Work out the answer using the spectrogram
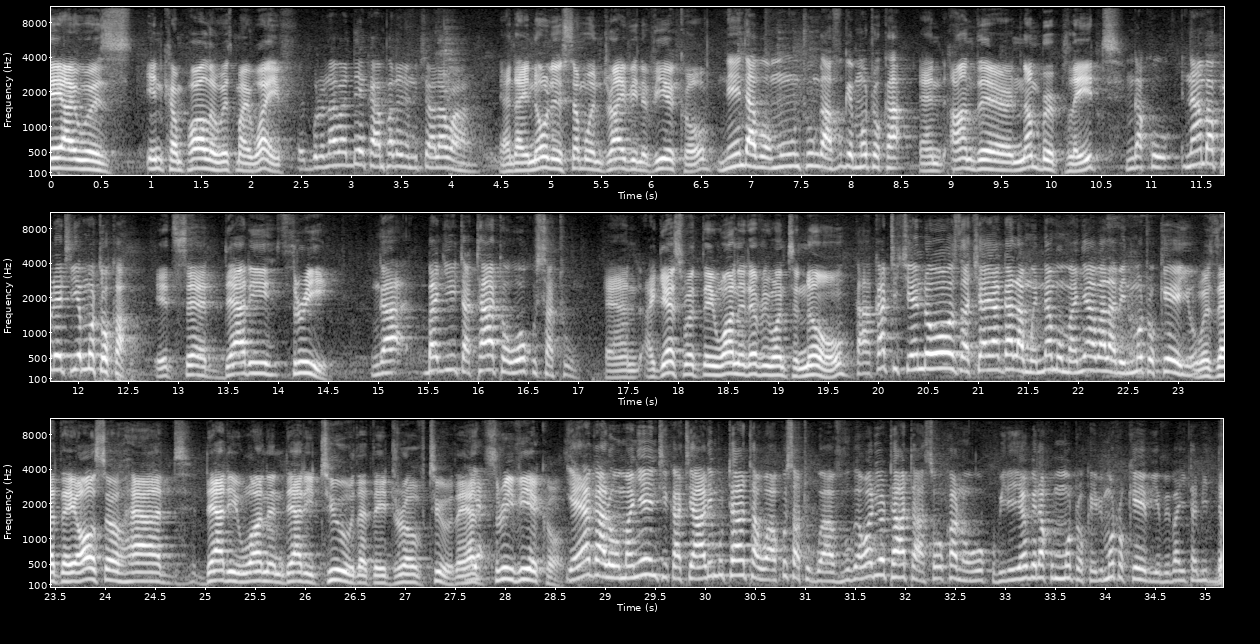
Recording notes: at Lubumba Community Church on Sunday, February 25 2024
